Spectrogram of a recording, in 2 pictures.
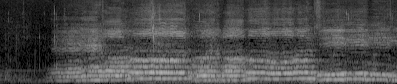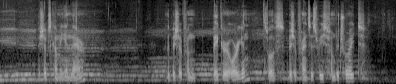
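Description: A congregation sings a hymn together in a large echoing hall.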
